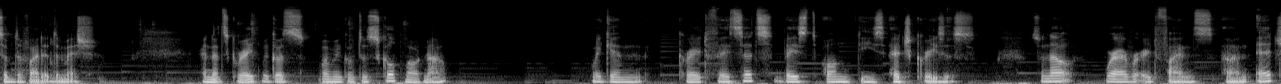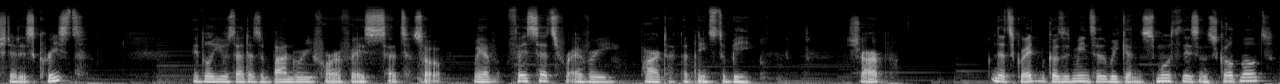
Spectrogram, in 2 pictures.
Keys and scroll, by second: 1.4 Up, 2.0 Up, 3.1 Up, 3.9 Up, 4.5 Up.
